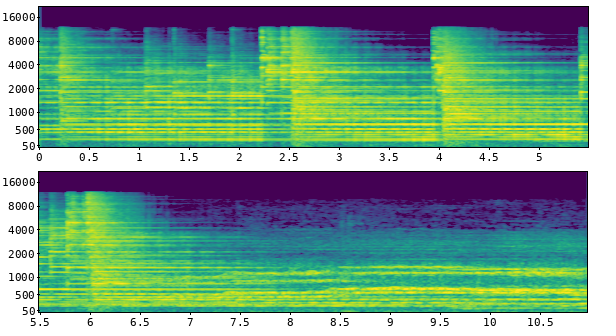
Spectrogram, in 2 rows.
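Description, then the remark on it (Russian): Bells in the bell tower of the Church of the Icon of the Mother of God "Joy of All Who Sorrow" in the settlement of Gorodishche ring out loudly, calling residents to prayer, in a rapid cascade of overlapping strikes, their rich tones sustaining and slowly fading into a long shimmering decay, with no voices present. “Именно отсюда уже больше 100 лет возносится колокольный звон, который призывает каждого жителя к молитве.”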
